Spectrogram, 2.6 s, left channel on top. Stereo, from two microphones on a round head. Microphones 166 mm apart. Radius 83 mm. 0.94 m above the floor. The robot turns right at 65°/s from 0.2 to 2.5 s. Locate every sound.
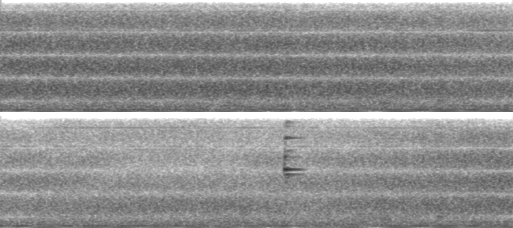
0.0 s a drone: 40° left; by 2.6 s 170° right
1.4 s tapping: 70° right (ahead or behind); by 1.5 s 65° right (ahead or behind)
